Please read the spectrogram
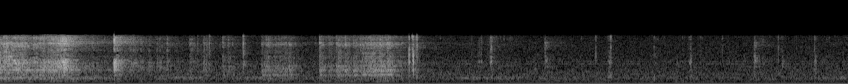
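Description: Handling noise from the telephone's parts and wiring: rustling with a sharp click about a second in, more rustling around the third and fourth seconds, then only faint scattered clicks.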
